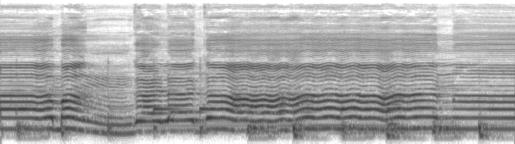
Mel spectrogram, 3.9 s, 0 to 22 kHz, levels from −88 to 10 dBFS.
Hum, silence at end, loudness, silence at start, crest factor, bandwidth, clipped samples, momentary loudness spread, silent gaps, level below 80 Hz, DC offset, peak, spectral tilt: none; 0 s; -15 LUFS; 0 s; 14 dB; over 20 kHz; under 0.1%; 6 LU; none; -84 dBFS; under 0.1%; -2 dBFS; -2 dB/octave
